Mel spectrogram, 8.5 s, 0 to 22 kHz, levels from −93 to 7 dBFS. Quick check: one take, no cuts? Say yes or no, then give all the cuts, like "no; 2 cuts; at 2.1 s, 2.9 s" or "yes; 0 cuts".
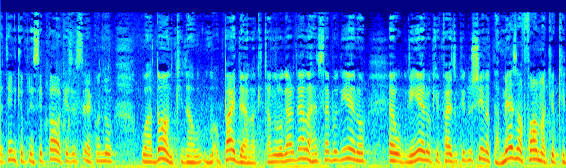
no; 2 cuts; at 5.8 s, 7.3 s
